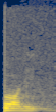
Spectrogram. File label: "bõre", moore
